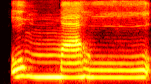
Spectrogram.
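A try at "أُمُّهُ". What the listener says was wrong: Ummuhu atuh. Kan ini domah.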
